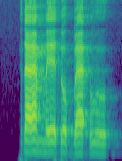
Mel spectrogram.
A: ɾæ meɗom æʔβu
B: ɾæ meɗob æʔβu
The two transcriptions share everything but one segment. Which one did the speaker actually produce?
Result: B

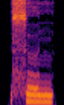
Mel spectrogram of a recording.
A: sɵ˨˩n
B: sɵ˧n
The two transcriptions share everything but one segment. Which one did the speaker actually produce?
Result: A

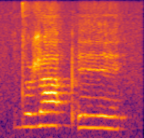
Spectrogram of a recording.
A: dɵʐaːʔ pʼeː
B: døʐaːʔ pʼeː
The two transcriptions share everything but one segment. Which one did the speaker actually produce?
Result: A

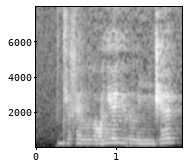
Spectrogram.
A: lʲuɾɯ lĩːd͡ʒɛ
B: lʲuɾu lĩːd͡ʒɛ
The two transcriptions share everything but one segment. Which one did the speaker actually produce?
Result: A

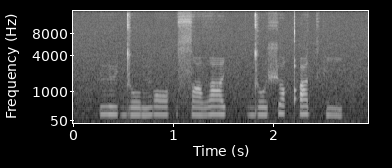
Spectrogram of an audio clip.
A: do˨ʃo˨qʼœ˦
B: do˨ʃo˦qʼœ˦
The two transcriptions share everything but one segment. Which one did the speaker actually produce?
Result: B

